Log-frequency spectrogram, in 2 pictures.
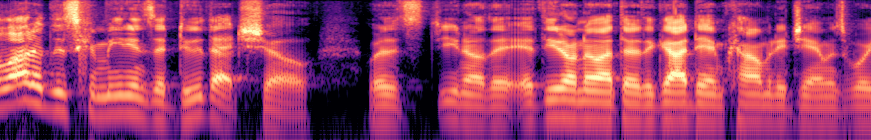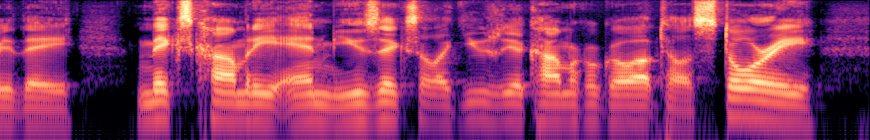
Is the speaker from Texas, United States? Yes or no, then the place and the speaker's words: no; Indiana, United States; I'm from Indiana.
